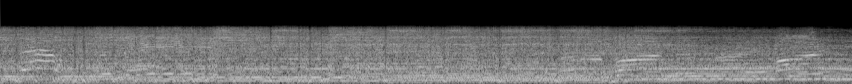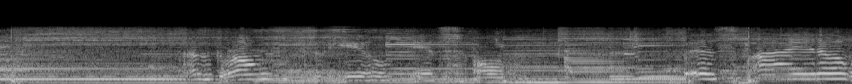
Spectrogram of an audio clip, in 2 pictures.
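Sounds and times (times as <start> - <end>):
man singing: 0.0 - 8.8, 10.2 - 13.9, 15.2 - 17.0
drums: 0.0 - 17.0
electric guitars: 0.0 - 17.0.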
